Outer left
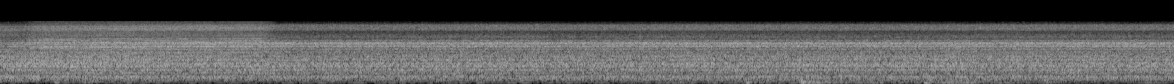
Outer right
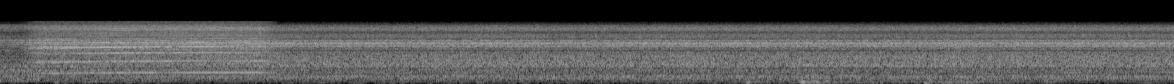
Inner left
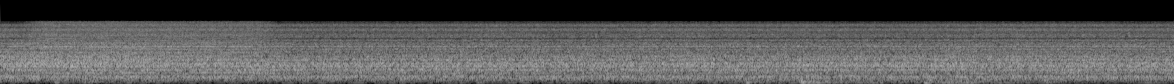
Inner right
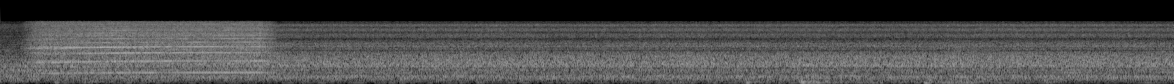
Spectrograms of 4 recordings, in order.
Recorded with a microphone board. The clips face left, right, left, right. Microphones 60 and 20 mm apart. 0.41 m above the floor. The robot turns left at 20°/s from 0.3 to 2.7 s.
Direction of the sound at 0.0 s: 65° left.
